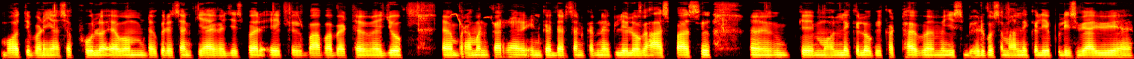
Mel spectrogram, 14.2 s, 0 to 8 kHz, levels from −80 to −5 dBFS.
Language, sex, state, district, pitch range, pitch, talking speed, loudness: Hindi, male, Bihar, Araria, 105-110 Hz, 105 Hz, 195 wpm, -18 LUFS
